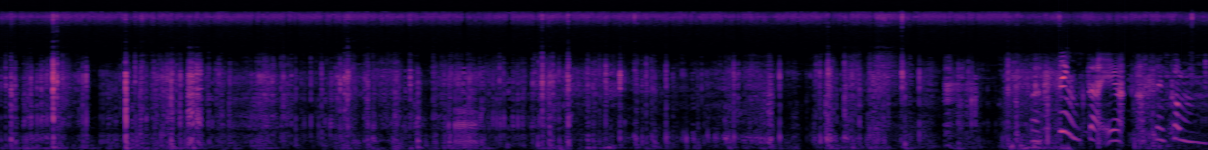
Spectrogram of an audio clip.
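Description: Cardboard toy box being opened by hand: irregular scraping and crackling of the card flaps, with scattered small clicks and taps.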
